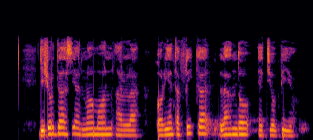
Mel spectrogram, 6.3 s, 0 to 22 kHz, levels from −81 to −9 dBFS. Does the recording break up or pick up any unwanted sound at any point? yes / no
no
